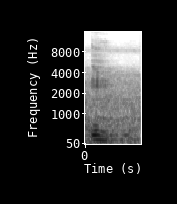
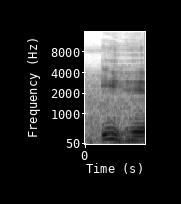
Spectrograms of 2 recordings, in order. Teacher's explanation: না এটা ধরে রাখতে হবে জজমের কায়দা আমি আগেই বলছি যে জজম স্পষ্ট করে ধরে রাখতে হবে এটা ছাড়া যাবে না ইহ ছাইড়ে দিলে ইহে হয়ে যাবে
